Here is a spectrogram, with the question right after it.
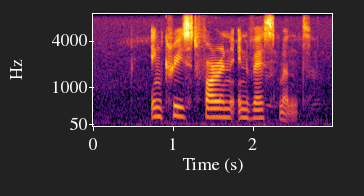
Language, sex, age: English, female, 20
